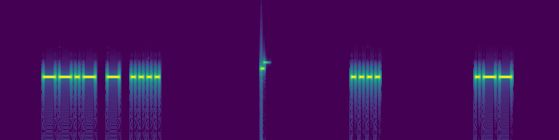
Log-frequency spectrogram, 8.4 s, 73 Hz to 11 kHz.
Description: Morse code, heard as a keyed tone, about 20 wpm, spaced as for 11 wpm, 700 Hz. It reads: QTH HW
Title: Top 20 QSO Elements - 8x Character Spacing - 20wpm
